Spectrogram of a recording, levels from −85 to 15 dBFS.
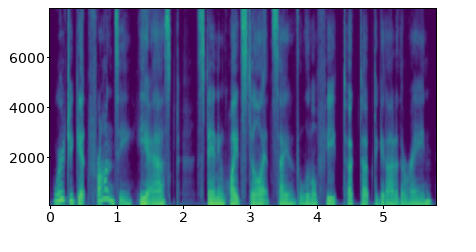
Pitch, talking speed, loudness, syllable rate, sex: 195 Hz, 240 wpm, -18 LUFS, 5.5 syllables/s, female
